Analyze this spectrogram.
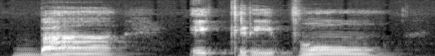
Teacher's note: terminan con S ambas, pero no suena la S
